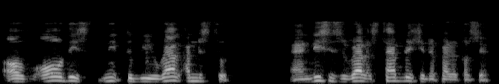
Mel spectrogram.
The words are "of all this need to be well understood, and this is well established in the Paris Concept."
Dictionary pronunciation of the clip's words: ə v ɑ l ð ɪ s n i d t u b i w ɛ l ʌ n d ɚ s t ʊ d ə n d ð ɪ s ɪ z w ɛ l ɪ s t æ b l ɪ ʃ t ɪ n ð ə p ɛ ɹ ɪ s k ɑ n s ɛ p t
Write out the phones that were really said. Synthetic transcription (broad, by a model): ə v ɑ l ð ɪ s n i d t u b i w ɛ l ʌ n d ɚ s t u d ə n d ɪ s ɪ s w ɛ l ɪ s t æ b l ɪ ʃ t ɪ n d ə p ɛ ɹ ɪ k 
